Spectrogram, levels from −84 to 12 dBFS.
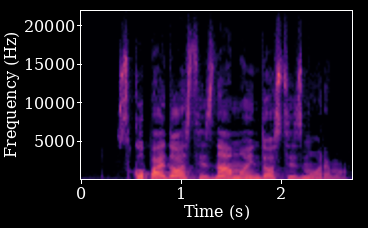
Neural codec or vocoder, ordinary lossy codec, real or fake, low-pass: none; none; real; none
